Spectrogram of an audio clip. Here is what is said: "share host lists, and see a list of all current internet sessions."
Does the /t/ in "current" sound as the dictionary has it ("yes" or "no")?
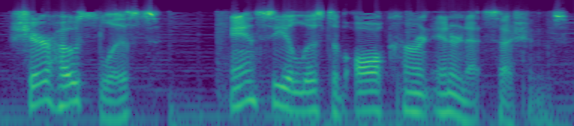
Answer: yes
